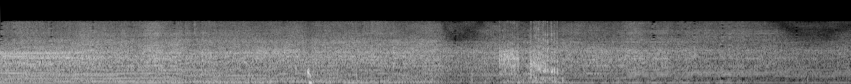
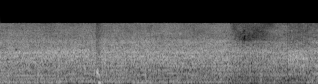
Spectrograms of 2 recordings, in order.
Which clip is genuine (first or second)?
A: first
